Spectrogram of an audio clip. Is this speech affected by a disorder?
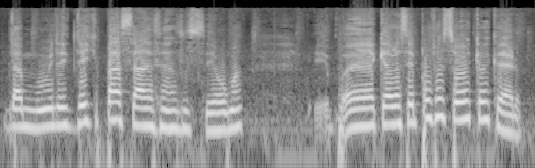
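Yes: Down syndrome; genetic, present from birth, recognized soon after birth; 18 years old, turning 19.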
